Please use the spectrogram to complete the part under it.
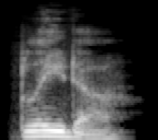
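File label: "bleeder", English, Australian accent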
